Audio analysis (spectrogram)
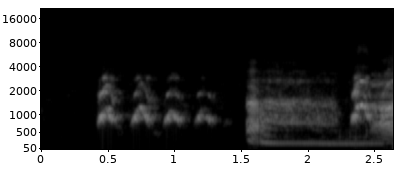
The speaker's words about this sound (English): Whatever the dog is saying, I agree. Dude. He is saying this is a bunch of bull, and he's not getting his points.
